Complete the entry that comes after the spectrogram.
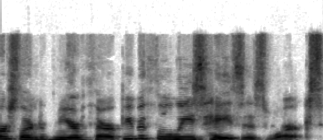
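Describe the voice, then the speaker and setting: A woman's animated, medium-pitched voice at a fairly quick pace, with ordinary pitch variation. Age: 60s. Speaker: author and self-esteem coach. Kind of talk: interview.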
